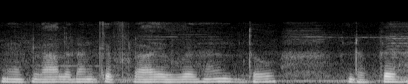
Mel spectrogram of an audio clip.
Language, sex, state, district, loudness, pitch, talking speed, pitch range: Hindi, male, Bihar, Patna, -19 LUFS, 120 Hz, 145 wpm, 115-125 Hz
